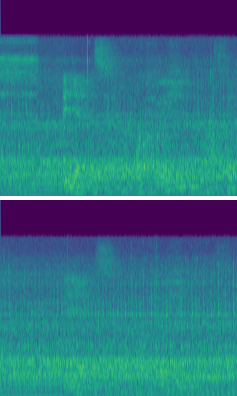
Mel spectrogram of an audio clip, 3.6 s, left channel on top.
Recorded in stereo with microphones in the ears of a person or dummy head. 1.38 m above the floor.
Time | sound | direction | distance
0.9 | a man speaking | 65° left (ahead or behind) | 3.5 m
